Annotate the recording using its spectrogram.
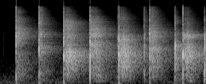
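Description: Two people clapping their hands, a brisk, slightly uneven run of sharp claps at roughly four a second.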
